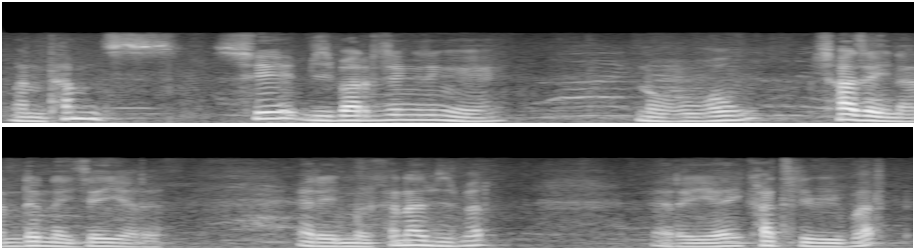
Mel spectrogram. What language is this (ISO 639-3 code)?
brx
